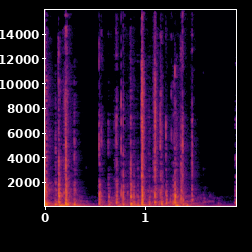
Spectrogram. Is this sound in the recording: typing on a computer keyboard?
yes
